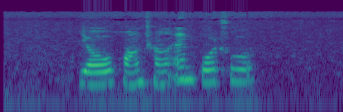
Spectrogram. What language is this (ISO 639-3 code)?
zho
